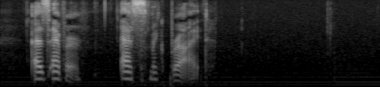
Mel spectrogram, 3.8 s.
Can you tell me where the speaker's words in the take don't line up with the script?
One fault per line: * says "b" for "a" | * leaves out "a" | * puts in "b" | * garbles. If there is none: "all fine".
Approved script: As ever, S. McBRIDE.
all fine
